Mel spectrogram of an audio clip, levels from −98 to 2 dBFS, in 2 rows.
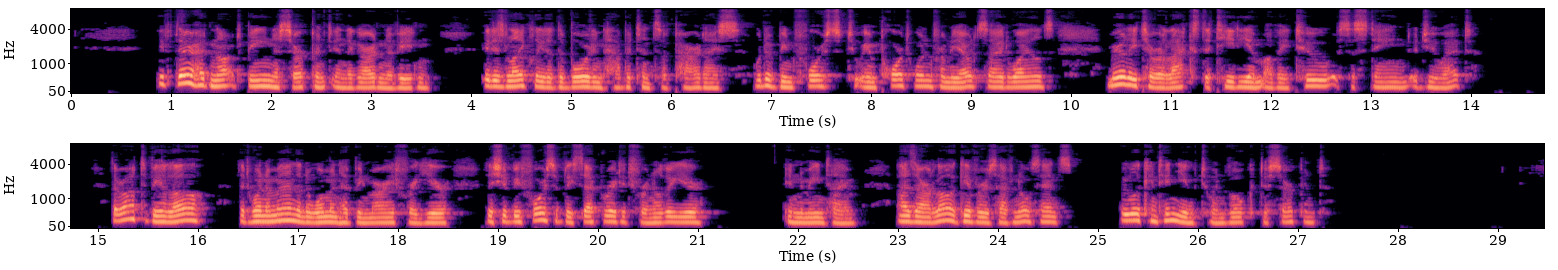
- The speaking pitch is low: No, medium, 150 Hz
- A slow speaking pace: No, average, 175 wpm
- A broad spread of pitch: No, average, 3.3 semitones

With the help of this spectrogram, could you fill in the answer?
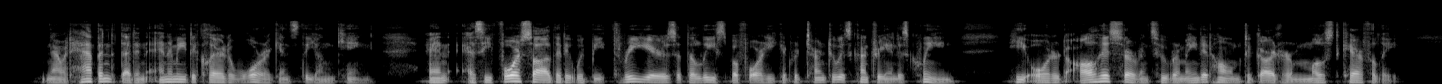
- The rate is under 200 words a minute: No, fast, 205 wpm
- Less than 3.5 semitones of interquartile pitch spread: No, average, 4.2 semitones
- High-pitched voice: No, very low, 95 Hz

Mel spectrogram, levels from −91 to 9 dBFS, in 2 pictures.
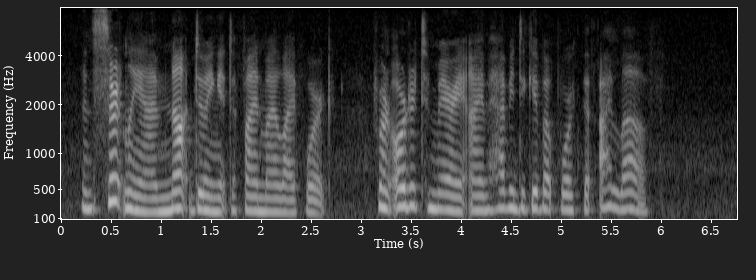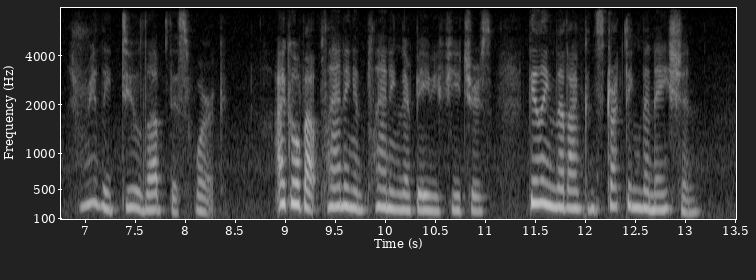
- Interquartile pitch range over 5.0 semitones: No, average, 3.1 semitones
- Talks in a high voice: Yes, high, 220 Hz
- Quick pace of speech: Yes, fast, 215 wpm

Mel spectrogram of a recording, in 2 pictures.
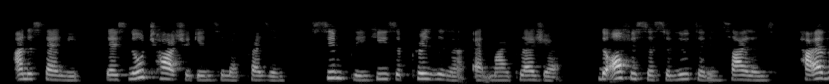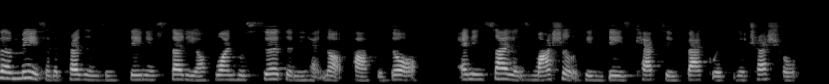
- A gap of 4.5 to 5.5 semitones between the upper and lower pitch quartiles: No, average, 3.2 semitones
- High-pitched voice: Yes, high, 215 Hz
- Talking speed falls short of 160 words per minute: No, average, 185 wpm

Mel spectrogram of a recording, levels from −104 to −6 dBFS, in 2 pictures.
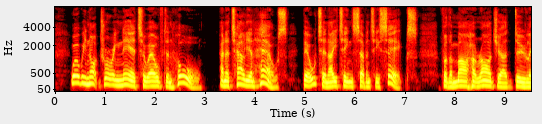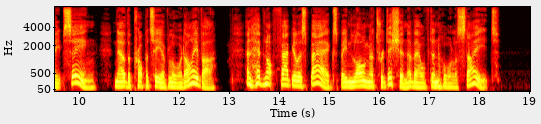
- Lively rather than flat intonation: No, average, 4.7 semitones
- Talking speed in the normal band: No, slow, 120 wpm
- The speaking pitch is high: No, low, 120 Hz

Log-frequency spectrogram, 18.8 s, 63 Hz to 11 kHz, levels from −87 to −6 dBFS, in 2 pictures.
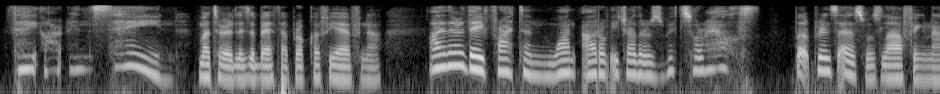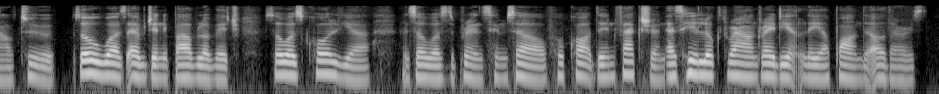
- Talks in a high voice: No, medium, 165 Hz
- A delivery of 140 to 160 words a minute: Yes, average, 155 wpm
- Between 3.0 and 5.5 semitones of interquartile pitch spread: Yes, average, 4.6 semitones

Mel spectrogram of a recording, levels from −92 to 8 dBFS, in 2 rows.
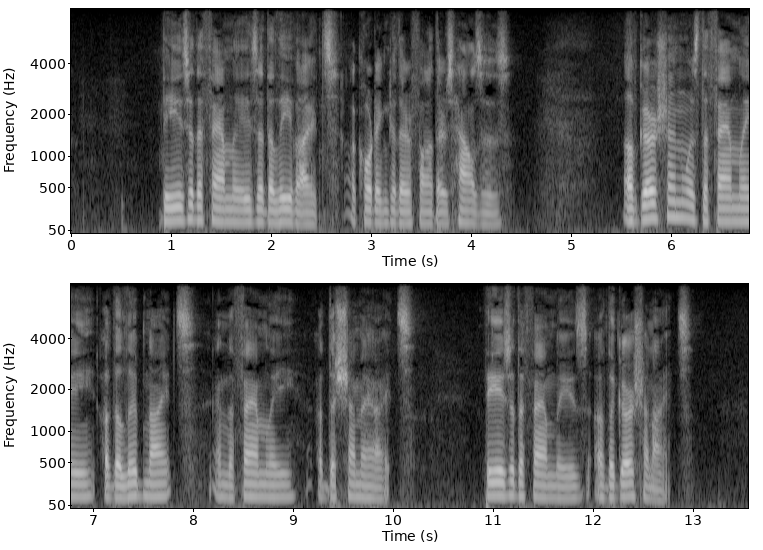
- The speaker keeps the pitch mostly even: Yes, narrow, 2.1 semitones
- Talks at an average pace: Yes, average, 150 wpm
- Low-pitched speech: Yes, low, 120 Hz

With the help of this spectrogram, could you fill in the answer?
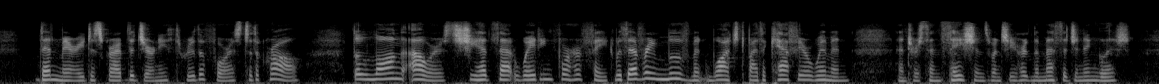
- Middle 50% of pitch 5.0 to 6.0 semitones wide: No, average, 3.4 semitones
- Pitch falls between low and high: No, high, 200 Hz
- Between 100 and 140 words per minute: No, average, 200 wpm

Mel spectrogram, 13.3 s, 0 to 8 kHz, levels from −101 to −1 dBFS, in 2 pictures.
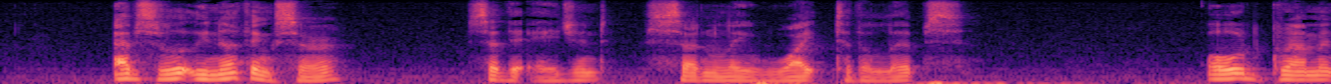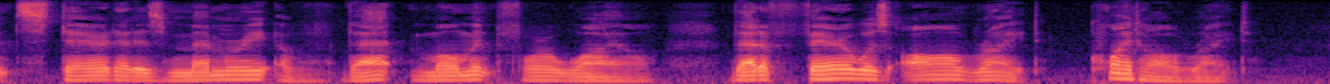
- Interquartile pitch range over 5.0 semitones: No, average, 4.4 semitones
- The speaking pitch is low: Yes, low, 100 Hz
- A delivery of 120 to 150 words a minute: Yes, average, 140 wpm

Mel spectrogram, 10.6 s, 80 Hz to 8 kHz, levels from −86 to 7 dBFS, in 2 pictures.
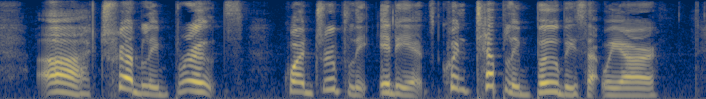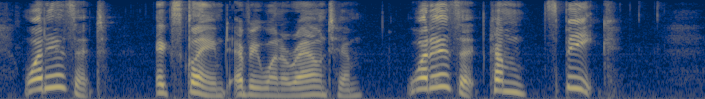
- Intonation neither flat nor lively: No, wide, 8.8 semitones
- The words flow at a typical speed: No, slow, 125 wpm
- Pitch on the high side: Yes, high, 215 Hz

